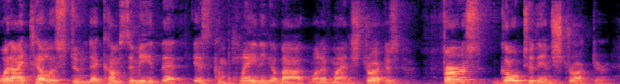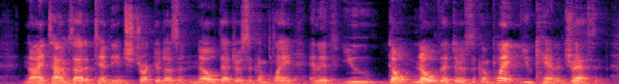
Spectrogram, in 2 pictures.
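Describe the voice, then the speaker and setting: Talking at a fairly quick pace with an American accent, a man sounds somewhat breathy, medium in pitch with ordinary variation, amid audible room echo. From Texas, Baytown. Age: 50s. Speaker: college speech instructor. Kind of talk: lecture.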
